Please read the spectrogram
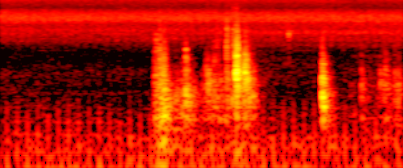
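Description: A large, heavily weighted cast net being gathered and handled: a few short rustling bursts around the middle and a single sharp knock near the end, over a steady low rumble.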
